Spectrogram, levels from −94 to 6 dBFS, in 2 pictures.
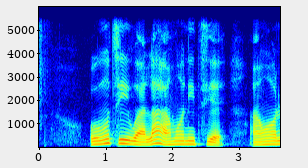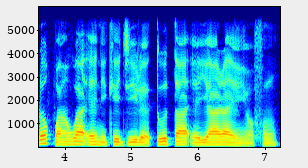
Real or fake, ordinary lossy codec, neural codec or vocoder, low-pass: real; none; none; 5.4 kHz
